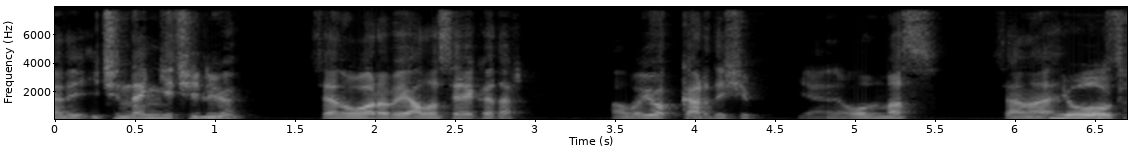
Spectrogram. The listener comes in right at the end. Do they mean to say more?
Yes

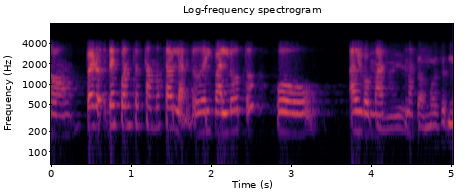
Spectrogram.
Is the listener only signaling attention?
No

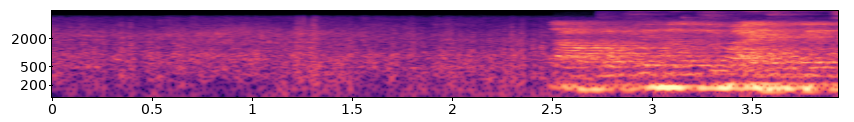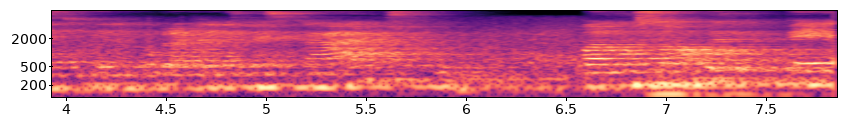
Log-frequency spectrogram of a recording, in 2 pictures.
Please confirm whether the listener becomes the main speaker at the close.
No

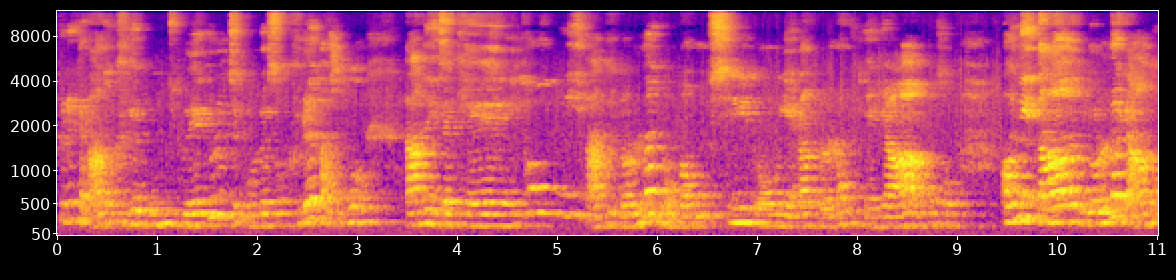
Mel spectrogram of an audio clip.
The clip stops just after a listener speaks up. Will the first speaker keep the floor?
Yes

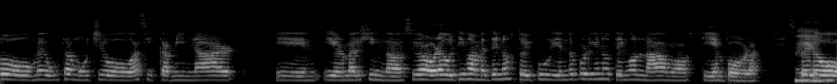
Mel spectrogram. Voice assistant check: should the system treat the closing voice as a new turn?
No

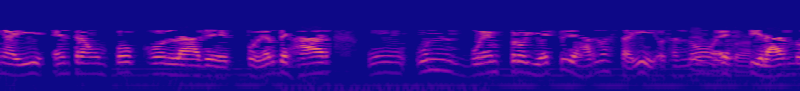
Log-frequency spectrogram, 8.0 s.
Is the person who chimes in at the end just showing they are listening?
Yes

